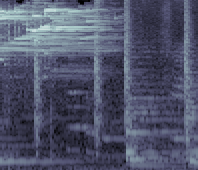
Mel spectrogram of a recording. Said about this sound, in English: Without a second thought, she entered the bakery. The chimes welcomed her entrance.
